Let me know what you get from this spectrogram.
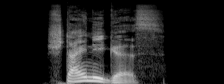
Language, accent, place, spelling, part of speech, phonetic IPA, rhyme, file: German, Germany, Berlin, steiniges, adjective, [ˈʃtaɪ̯nɪɡəs], -aɪ̯nɪɡəs, De-steiniges.ogg
- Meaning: strong/mixed nominative/accusative neuter singular of steinig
